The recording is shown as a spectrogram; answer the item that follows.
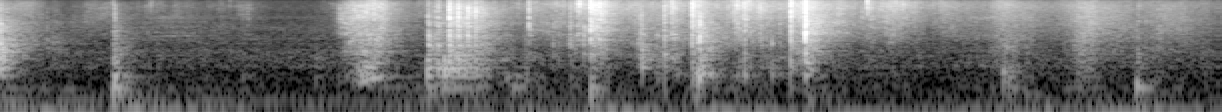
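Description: Plastic shrink-wrap being torn and crinkled off a sealed trading-card box, in irregular rustling bursts with a few sharp clicks.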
